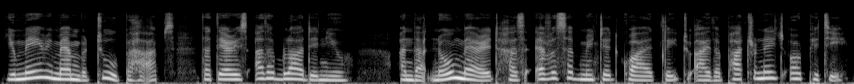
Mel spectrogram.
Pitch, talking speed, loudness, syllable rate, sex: 230 Hz, 170 wpm, -16 LUFS, 5.4 syllables/s, female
